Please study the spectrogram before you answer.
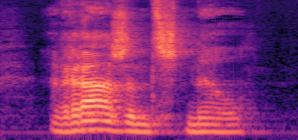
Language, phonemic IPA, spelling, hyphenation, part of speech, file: Dutch, /ˌraː.zəntˈsnɛl/, razendsnel, ra‧zend‧snel, adjective, Nl-razendsnel.ogg
- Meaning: superfast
